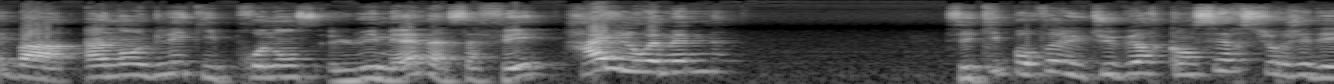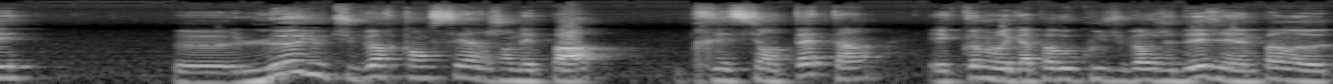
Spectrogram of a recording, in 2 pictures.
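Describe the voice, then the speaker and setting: A man answering fan questions in a casual vlog, with dry, sarcastic replies in a hushed voice. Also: a little high, roomy sound.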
